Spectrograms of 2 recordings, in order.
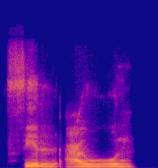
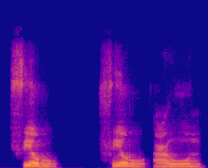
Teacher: Dan fitah. Maka dia dibaca dengan tarqiq ra-nya.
